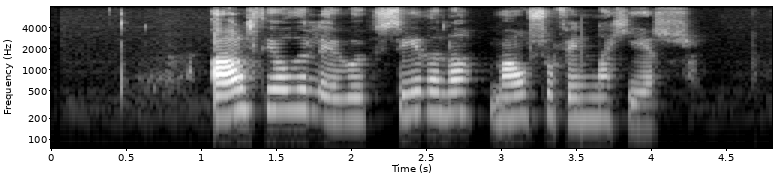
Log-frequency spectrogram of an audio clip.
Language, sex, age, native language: Icelandic, female, 30-39, Icelandic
